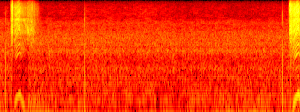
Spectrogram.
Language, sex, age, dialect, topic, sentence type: Bhojpuri, male, 36-40, Northern, agriculture, question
